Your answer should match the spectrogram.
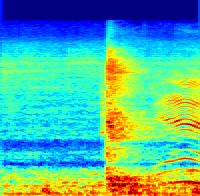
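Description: A sudden knock or rattle about a second in, then a person's voice shouting or cheering with a pitch that rises and falls, over a steady low background rumble.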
